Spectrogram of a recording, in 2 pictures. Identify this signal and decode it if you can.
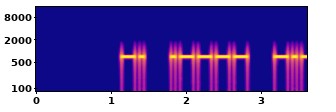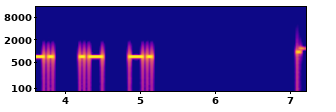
Morse code, heard as a keyed tone, about 20 wpm, spaced as for 15 wpm, 700 Hz. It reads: N1CAN
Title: 122 Lesson 20g - Number 3 - Call Signs 20wpm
